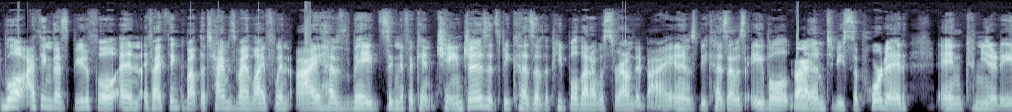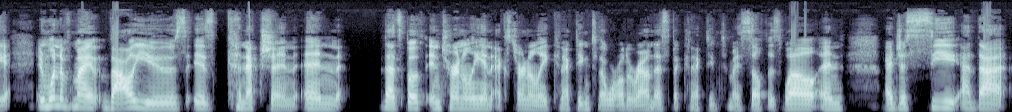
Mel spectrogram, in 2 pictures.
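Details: Adult woman speaking; normal speech.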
